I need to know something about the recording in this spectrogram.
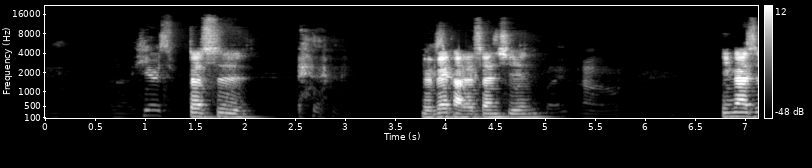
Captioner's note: laughs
